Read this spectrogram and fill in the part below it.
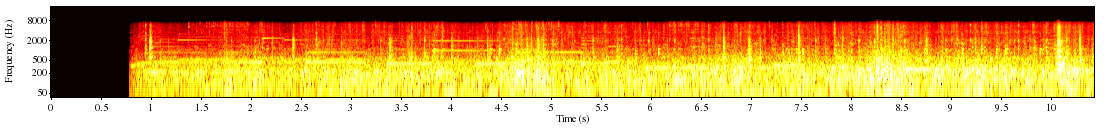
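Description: A vehicle engine hums low and steadily.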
